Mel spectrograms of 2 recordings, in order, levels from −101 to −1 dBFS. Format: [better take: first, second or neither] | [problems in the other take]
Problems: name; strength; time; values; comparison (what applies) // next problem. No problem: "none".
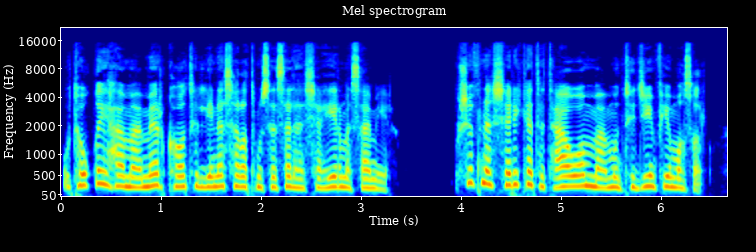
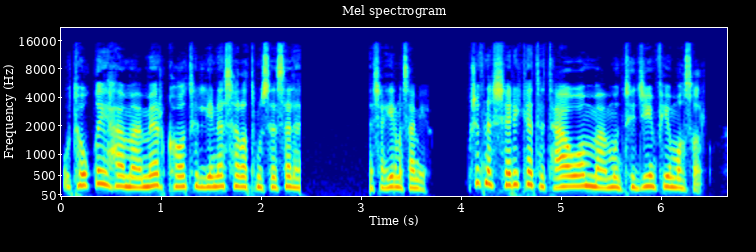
first | audio freezing; at 2.5 s for 0.5 s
